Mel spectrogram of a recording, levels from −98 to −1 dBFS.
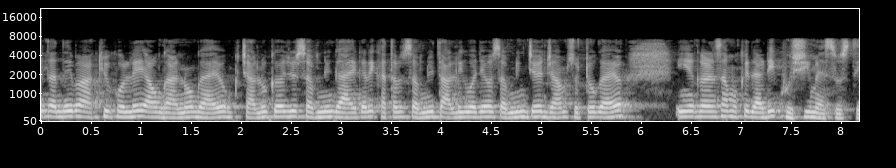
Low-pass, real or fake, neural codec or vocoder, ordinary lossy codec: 7.2 kHz; real; none; none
